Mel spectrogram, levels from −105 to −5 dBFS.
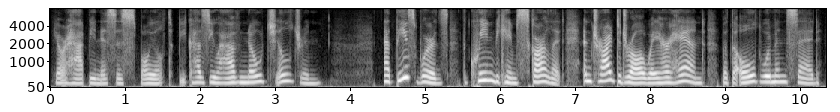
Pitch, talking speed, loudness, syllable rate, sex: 210 Hz, 160 wpm, -17 LUFS, 4.5 syllables/s, female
